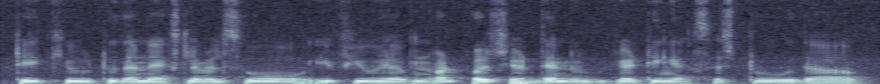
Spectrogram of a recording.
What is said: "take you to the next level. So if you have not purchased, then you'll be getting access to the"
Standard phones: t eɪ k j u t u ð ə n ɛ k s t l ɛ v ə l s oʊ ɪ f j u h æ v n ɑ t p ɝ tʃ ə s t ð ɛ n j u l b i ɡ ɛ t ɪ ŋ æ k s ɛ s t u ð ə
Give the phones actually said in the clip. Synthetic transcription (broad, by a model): t eɪ k j u t u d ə n ɛ k s t l ɛ v ə l s oʊ ɪ f j u h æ v n ɑ t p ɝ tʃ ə t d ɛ n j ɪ l b i ɡ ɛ t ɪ ŋ æ k s ɛ s t u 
